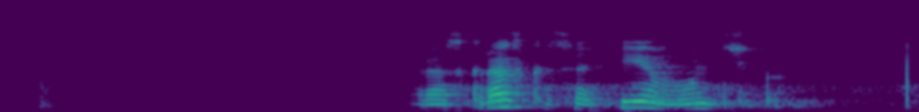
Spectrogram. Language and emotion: Russian, neutral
